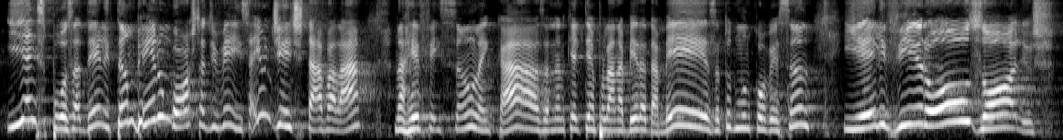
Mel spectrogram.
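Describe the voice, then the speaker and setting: A woman telling family stories in an emphatic, lively preaching talk at a family conference. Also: high-pitched, brisk. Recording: long hall reverb.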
